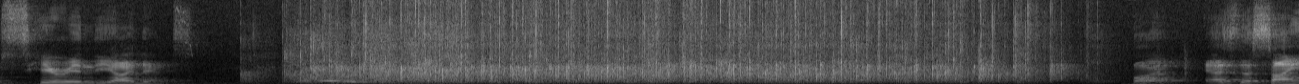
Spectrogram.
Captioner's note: applause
